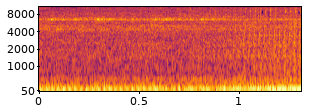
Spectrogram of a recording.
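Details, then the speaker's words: 1995 Honda Civic coupe, warm, after replacing the idle air control valve: smooth, even idle around 1000 rpm with no dips, stutter or dying. The check engine light is still on. "Idle is perfect, guys. So idle, it doesn't even die off anymore. It doesn't stutter or anything at all."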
